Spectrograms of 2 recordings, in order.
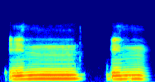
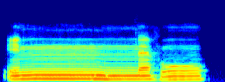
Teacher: Complete গুণনা যেহেতু আমাদের মুখটা ক্লোজ রাখবো, ওকে? পুরাটা আমরা বের করব নাক দিয়ে, নেজাল ক্যাভিটি দিয়ে।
